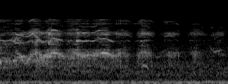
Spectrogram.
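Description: Birds calling, a run of wavering high notes that dies away near the end.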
